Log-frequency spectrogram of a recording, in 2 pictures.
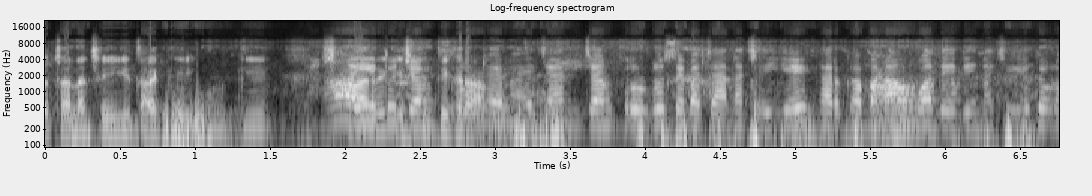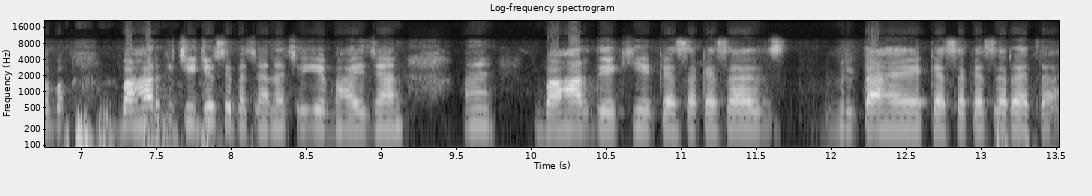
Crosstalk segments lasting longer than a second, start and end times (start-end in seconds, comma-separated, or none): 1.9-3.4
